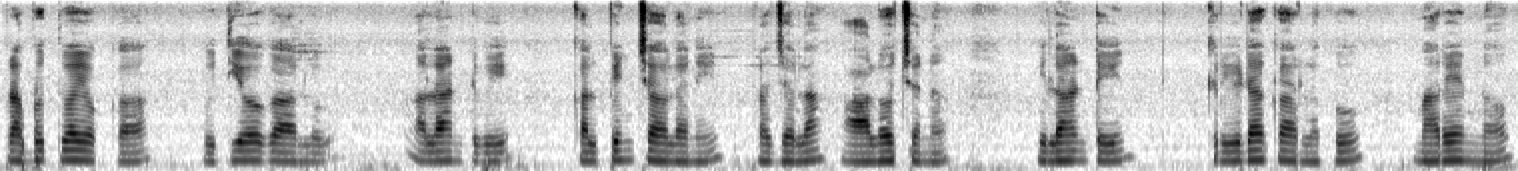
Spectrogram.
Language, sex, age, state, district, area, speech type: Telugu, male, 18-30, Telangana, Mulugu, rural, spontaneous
